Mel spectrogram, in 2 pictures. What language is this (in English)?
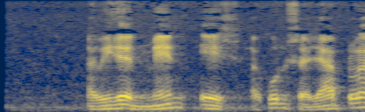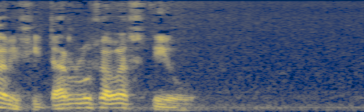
Catalan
